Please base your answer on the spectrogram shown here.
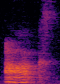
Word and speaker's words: axe: An axe is axe. We don't use that letter very much, do we? We get to use it in this word. Axe. And it's got a silent E on the end.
